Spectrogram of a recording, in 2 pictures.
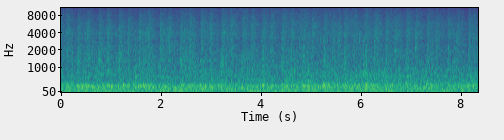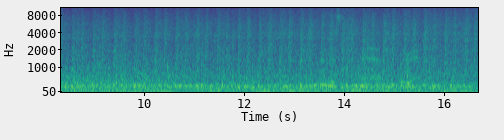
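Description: Nilgiri Mountain Railway steam train climbing, heard from a coach window: the steady running noise of the coaches on the rails, with a continuous rattle.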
